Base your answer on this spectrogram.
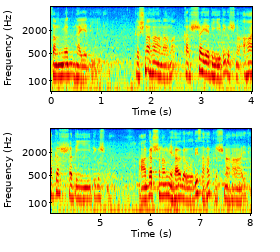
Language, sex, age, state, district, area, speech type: Sanskrit, male, 30-45, Kerala, Ernakulam, urban, spontaneous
